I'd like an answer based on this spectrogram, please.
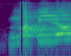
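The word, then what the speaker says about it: Malpelo: मपीलो island, L silent है, मपीलो island.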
